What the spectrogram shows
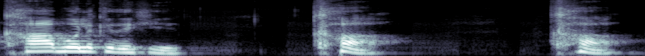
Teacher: खा का उच्चारण करते समय मुंह से अधिक वायु निकल रही है, हमें अधिक समय लग रहा है, अधिक दम लगानी पड़ रही है। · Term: महाप्राण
